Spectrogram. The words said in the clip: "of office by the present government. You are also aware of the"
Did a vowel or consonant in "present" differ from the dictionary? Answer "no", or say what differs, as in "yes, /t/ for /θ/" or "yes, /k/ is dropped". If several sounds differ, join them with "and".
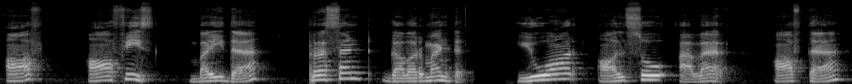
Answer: yes, /s/ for /z/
